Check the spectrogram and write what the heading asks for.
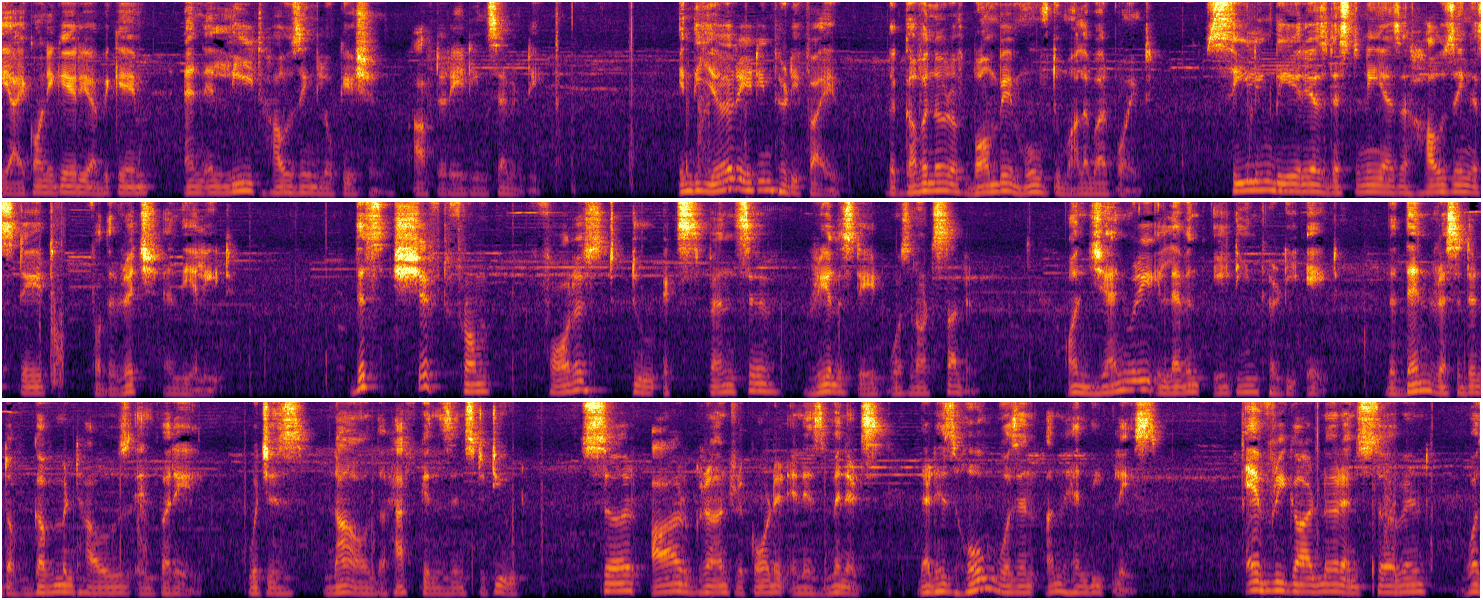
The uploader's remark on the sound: While walking towards the homes of the elite. With the help of ambient sounds and noises from the actual places, wewill be visiting the areas, the buildings & the food joints which makeMumbai. You and I will visit some prominent buildings, landmarks and food joints with actual ambient sounds and noises.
